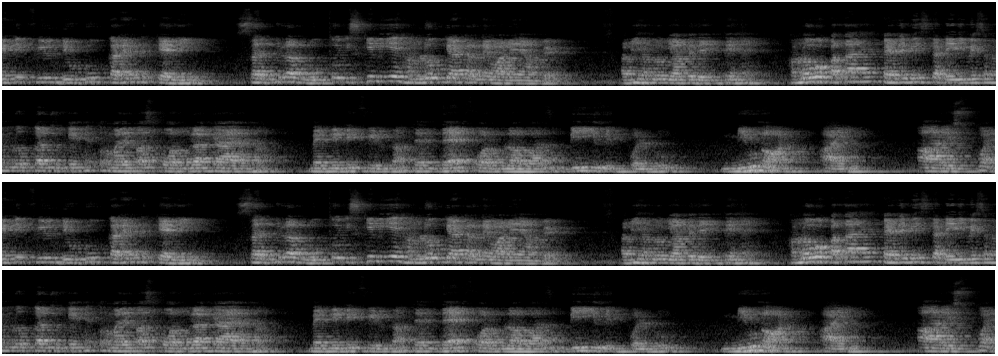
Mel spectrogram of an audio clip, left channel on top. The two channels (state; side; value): identical; both; correlation 1.00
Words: field due to current carrying circular loop. तो इसके लिए हम लोग क्या करने वाले हैं यहाँ पे, अभी हम लोग यहाँ पे देखते हैं। हम लोगों को पता है, पहले भी इसका डेरिवेशन हम लोग कर चुके हैं। तो हमारे पास फॉर्मूला क्या आया था मैग्नेटिक फील्ड का, then that formula was B is equal to mu naught I R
